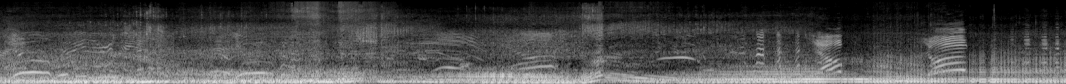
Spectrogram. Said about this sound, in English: That's the sound of a rotary.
